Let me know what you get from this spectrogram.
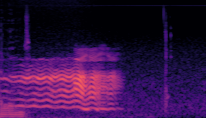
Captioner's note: moose whiny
